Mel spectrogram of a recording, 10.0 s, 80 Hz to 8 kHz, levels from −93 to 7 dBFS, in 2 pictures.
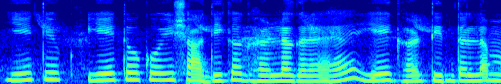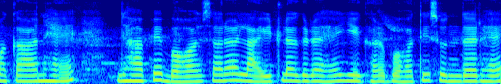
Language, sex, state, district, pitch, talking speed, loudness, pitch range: Hindi, female, Bihar, East Champaran, 205 Hz, 185 wpm, -40 LUFS, 195-225 Hz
